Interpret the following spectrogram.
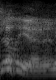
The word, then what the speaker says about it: Gillian: Is it Gillian or Jillian? Because she goes by Gilly, doesn't she? But it's Jillian, which confused me. I was like, it's always, how do you pronounce the G?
